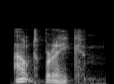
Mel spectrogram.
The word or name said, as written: outbreak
